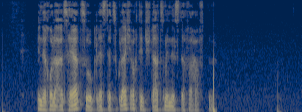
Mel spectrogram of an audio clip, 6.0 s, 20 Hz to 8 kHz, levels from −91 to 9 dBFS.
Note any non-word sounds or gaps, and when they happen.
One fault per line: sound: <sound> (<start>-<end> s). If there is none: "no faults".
no faults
